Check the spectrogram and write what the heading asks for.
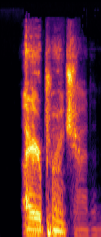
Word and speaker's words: Eierpunsch: Eierpunsch.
